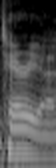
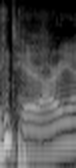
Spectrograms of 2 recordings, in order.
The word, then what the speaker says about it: Terraria: did I saw that I said teria and they're like ter how do you say Terraria uh ter Terraria Terraria yeah like like like Terror but ter Terraria ter ter Terraria whatever let us know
